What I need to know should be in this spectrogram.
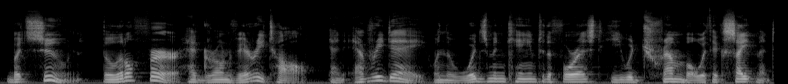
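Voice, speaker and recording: A man's voice: fairly low pitch, expressive, normal speed, hardly any pauses, fairly bright tone, slightly rough. A man narrating a scripted children's story as a storybook reader.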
